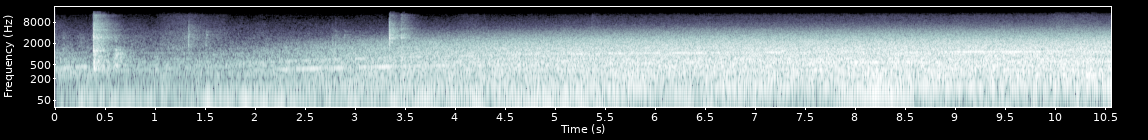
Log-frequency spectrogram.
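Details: Arno Silence Force 40cm table fan, nearly two years old, on medium speed: it clicks on, spins up with a rising whir, then settles into a steady, even hum, which is normal running.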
